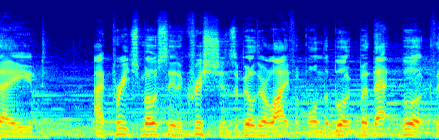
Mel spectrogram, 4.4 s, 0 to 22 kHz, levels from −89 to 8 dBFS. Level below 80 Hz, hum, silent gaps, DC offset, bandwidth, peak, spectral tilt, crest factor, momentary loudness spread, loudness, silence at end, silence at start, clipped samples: -62 dBFS; none; none; under 0.1%; 12.5 kHz; -2 dBFS; -6 dB/octave; 18 dB; 9 LU; -19 LUFS; 0 s; 0 s; under 0.1%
